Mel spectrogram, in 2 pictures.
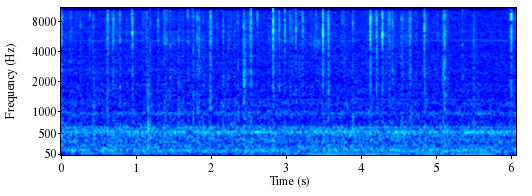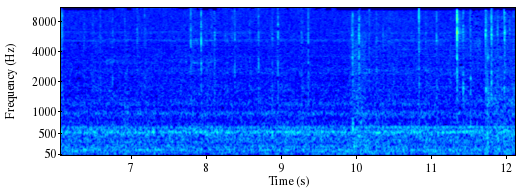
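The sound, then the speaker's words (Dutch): Steady, rapid typing on a computer keyboard, with irregular clicky keystrokes running continuously over a faint background hum; no one speaks. “Sorry dat ik even stil rol, maar ik kan niet typen en praten tegelijk.”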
